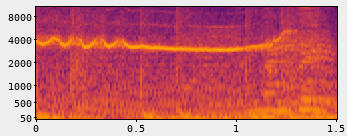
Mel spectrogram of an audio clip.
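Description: A long, bright whistle tone, wavering slightly and then rising at the end, rides over a busy, loud background of other sounds.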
